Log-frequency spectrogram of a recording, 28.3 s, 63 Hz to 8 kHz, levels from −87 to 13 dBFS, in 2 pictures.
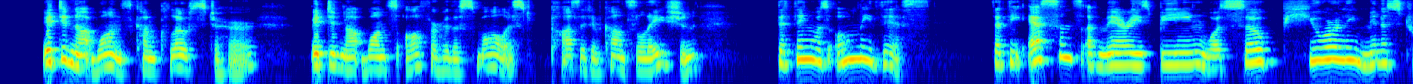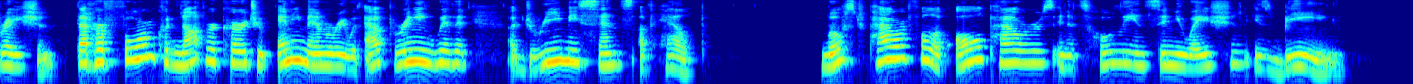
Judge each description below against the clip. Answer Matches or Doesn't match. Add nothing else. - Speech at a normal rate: Doesn't match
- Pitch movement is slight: Doesn't match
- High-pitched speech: Matches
